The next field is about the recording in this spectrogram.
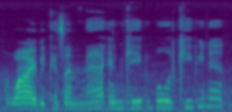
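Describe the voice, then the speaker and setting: A woman's voice: mid-range voice, fast talker, background noise, natural voice. A woman playing an anxious, sardonic older sibling in an audio drama, with a dry, wry, self-deprecating way of talking. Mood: prickly, teasing. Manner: dry, wry, theatrical sarcasm. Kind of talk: audio drama acting with first-person narration.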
